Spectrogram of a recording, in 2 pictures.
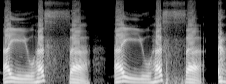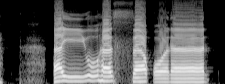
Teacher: Alif lam yang dia tertulis tapi tidak dibaca lamnya, sehingga langsung diidghamkan ke huruf setelahnya. Jadi seakan-akan huruf sin-nya, huruf sa ini double, sa-nya dua. · kalau sa, ujung lidah kita wajib menempel dengan gigi seri depan, sedangkan sin dia di tengah-tengah lidah. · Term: alif lam syamsiyah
